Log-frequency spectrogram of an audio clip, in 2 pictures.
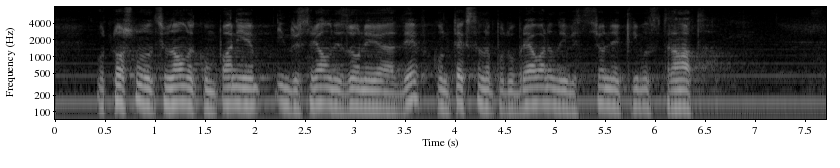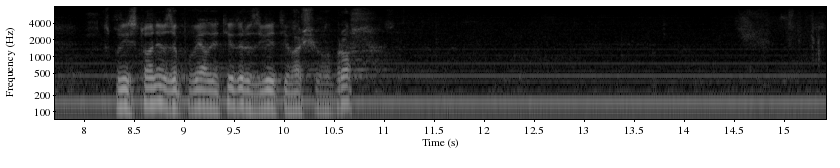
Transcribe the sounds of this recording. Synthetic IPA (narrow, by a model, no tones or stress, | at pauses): ot̪nɔsnonɐt̪sionalˠnəkompanijəind̪ust̪ɾialˠnɛzɔniad̪ɛfkont̪ɛkst̪ənɐpod̪obɾʲjavɐnɛnɐinvɛst̪i̥t̪siɔnːijəklimət̪st̪ɾɐnat̪ʰə̥ | ɡospod̪inst̪ɔjnɛvzɐpovʲjad̪əjt̪id̪ɐɾɐzvivət̪ɛvaʃiəvɐpɾɔs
